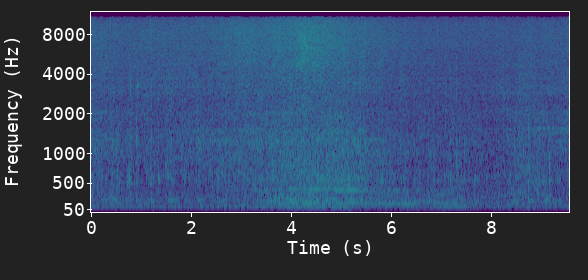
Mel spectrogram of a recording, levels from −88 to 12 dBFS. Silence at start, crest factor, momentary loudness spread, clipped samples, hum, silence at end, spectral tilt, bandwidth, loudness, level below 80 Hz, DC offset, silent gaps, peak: 0 s; 18 dB; 10 LU; under 0.1%; none; 0 s; -0.5 dB/octave; 11.5 kHz; -35 LUFS; -80 dBFS; under 0.1%; none; -20 dBFS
